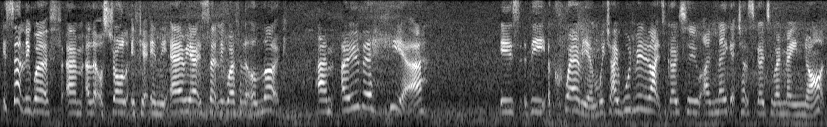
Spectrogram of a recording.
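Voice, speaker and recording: A woman's voice: a little high, moderate pace. A woman from the United Kingdom giving a casual walking tour of a city to a handheld camera, chatty and full of ums. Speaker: travel vlogger. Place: outdoors in a city, beach and streets. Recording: outdoor street noise with traffic.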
